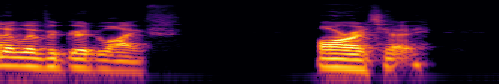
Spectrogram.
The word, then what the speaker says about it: arete: So arete is how you pronounce the book's title.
